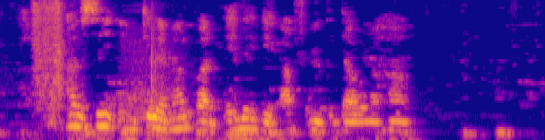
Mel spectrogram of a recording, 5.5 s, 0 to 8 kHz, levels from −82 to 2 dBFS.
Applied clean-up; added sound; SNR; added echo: classical method WPE with log-MMSE.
